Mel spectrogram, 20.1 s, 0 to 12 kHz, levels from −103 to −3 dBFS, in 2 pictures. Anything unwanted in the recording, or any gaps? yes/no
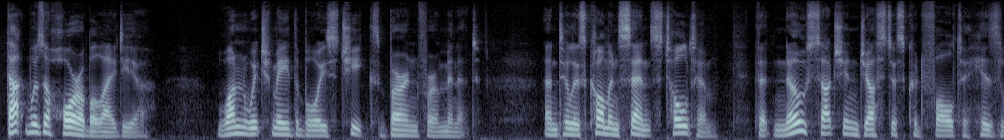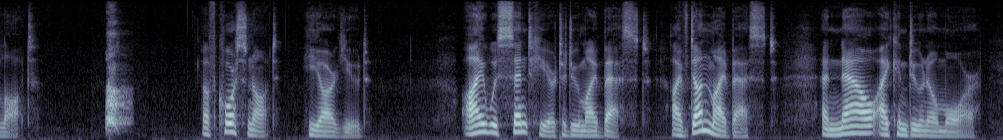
yes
